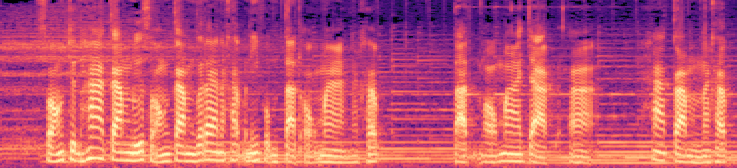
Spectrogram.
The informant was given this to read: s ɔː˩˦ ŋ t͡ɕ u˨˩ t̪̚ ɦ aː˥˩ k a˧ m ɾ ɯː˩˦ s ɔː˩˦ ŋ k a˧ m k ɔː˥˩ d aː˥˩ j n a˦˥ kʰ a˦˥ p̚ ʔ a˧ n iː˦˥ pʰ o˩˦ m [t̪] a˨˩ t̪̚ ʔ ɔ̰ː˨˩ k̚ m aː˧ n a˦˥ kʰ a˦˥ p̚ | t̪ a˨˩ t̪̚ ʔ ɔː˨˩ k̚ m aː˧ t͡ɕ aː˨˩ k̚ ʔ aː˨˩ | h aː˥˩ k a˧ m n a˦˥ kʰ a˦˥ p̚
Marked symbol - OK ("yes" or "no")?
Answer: yes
